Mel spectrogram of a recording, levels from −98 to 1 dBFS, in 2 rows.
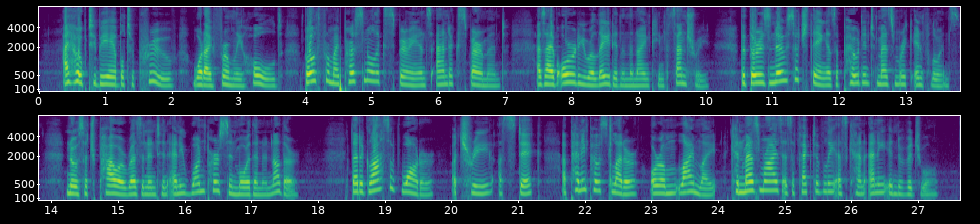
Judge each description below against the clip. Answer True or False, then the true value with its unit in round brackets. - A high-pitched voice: True (225 Hz)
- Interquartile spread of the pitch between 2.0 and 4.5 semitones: False (5.1 semitones)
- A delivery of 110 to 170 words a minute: True (165 wpm)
